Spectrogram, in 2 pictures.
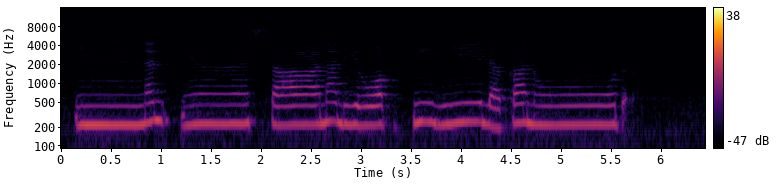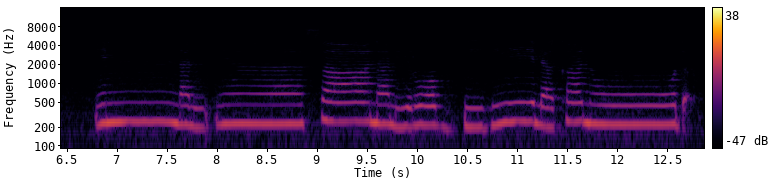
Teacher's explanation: دال پہ ہم ساکن کر رہے ہیں تو اس کو ہم قلقلہ کریں گے اور ربہ میں را پر پڑھیں گے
